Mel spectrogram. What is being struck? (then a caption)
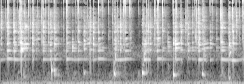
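Glass water bottle. Long nails tap fast on a clear, hollow glass water bottle that is partly filled with water and held horizontally. The rapid, bright clicking runs together over a steady glassy ring, with duller pitched knocks mixed in.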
